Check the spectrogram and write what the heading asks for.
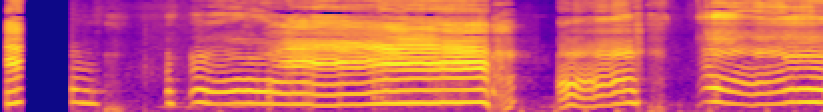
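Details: Baby crying in long, strong wails with brief gasping breaths between them.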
